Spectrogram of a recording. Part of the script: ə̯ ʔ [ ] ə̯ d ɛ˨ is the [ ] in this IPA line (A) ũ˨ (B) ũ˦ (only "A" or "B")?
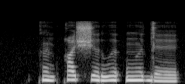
B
